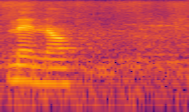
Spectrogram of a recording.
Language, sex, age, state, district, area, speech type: Sindhi, female, 30-45, Gujarat, Surat, urban, spontaneous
